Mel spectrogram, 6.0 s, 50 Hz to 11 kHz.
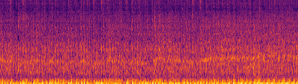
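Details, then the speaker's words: Yamaha XJ900S Diversion at idle during carburettor balancing, after the sync was overcorrected. It has a low, lumpy idle that rises and dips unevenly with slight clatter. Rough idle from carburettor imbalance. "Alright, so I've now overcorrected. You can hear the bike complaining about it actually."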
